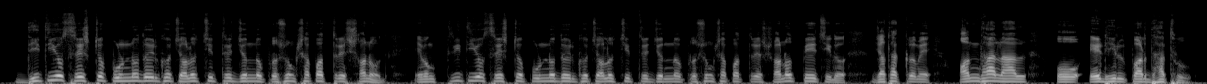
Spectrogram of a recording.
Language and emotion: Bengali, neutral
